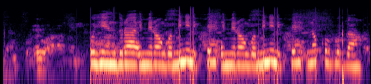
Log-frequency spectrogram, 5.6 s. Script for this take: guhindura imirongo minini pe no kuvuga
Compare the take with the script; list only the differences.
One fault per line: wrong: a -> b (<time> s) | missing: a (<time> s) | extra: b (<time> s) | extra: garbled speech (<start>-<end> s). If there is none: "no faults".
extra: imirongo minini pe (3.4 s)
